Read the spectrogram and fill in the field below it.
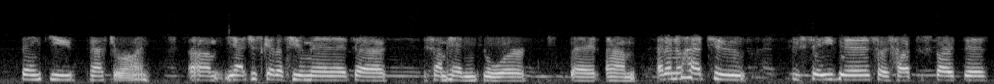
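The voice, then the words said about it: Hoarse voice. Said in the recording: “I'm a little hoarse right now”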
